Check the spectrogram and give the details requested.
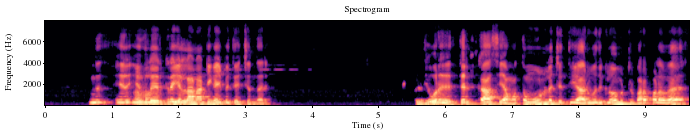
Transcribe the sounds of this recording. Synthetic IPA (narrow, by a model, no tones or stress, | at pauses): ɪnd̪ɐɪðɪlɐɪɾɯkːɪɾɐɛlːaːnaːʈːɪj̃kɐɪpːɐt̪ːiɐɪt͡ʃːɪɾɯnd̪aːɾɯ | pːɐt̪ːiɔɾɯt̪ɛɾkːɯaːsɪjamɔt̪ːɔ̃muːɳɯlɐt͡ʃːɐt̪ːiɐɾɯbɐðɯkɪloːmɪʈɾɯpɐɾɐpːɐɭɐʋɐ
